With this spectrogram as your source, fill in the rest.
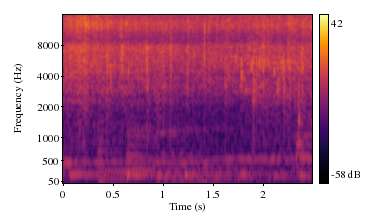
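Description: Onions, green chillies, dried red chillies and curry leaves fry in oil for a bottle gourd curry, a loud close sizzle with sharp crackles and a steady underlying hum, no voices present.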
